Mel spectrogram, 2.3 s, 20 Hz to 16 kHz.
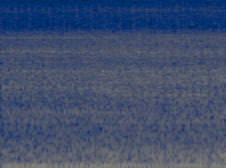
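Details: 1993 BMW E36 sedan, 1.6 chain-driven petrol four-cylinder, cooling redone, daily driver: smooth, steady low idle with even beat, no knocks, ticks or misses; normal healthy idle.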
